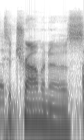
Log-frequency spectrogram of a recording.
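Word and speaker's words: tetrominos: Am I saying tetraminos right? I don't know. Who knows? But I'm controlling the show. – Pronounced tetraminos.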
